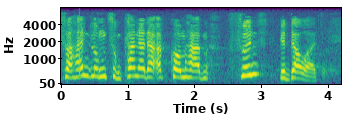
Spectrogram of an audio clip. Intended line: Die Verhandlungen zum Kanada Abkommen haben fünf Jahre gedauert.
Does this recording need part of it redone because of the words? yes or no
yes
